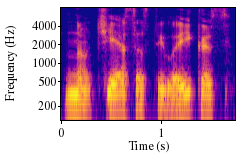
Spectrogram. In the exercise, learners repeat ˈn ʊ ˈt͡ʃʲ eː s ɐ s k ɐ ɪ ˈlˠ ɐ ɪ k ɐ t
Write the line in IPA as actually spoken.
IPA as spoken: ˈn ʊ ˈt͡ʃʲ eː s ɐ s t ɐ ɪ ˈlˠ ɐ ɪ k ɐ s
